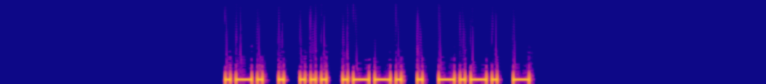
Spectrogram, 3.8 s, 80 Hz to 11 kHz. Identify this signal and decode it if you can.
Morse code, heard as a keyed tone, about 44 wpm, 700 Hz. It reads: RESPECT
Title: Top 1501-1750 Words 45wpm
